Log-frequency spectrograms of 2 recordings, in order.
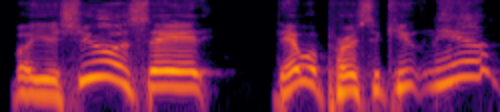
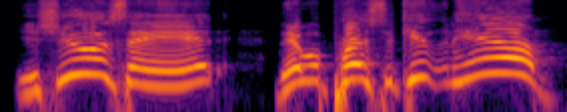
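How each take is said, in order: First: Said in the usual way. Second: Higher, more forceful preaching delivery; emphatic repeat. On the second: Real, not acted. Preacher repeats the point after "Come on now", emphatic. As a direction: drive it home to the congregation.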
